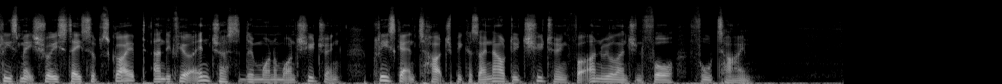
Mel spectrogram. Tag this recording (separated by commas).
Silence, Speech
